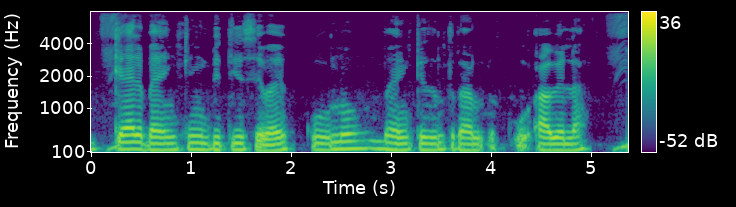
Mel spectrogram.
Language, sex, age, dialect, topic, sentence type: Bhojpuri, female, 18-24, Northern, banking, question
